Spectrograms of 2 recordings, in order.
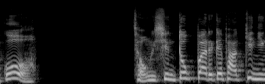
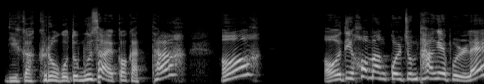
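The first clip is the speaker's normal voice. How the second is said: higher, menacing scolding; mother defending her daughter, threatening the mother-in-law; furious threat; 4 semitones higher than usual. Acted. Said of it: "제대로 화를 내기 시작했어요".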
